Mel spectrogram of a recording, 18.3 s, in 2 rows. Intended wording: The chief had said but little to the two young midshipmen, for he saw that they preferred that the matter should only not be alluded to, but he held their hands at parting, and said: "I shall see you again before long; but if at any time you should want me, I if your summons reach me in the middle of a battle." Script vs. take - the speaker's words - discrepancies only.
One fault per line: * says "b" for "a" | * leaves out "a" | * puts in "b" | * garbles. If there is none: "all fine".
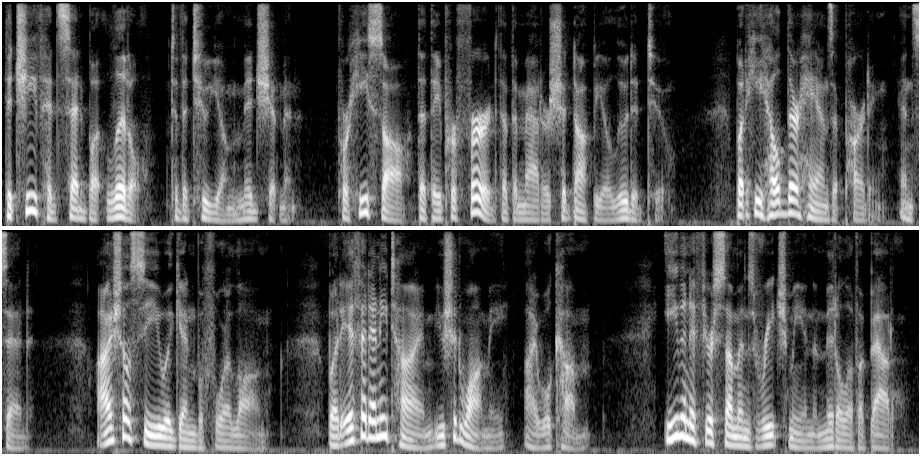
* leaves out "only"
* puts in "will come even"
